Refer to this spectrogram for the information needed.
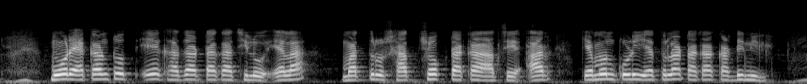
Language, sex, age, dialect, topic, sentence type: Bengali, male, 18-24, Rajbangshi, banking, question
